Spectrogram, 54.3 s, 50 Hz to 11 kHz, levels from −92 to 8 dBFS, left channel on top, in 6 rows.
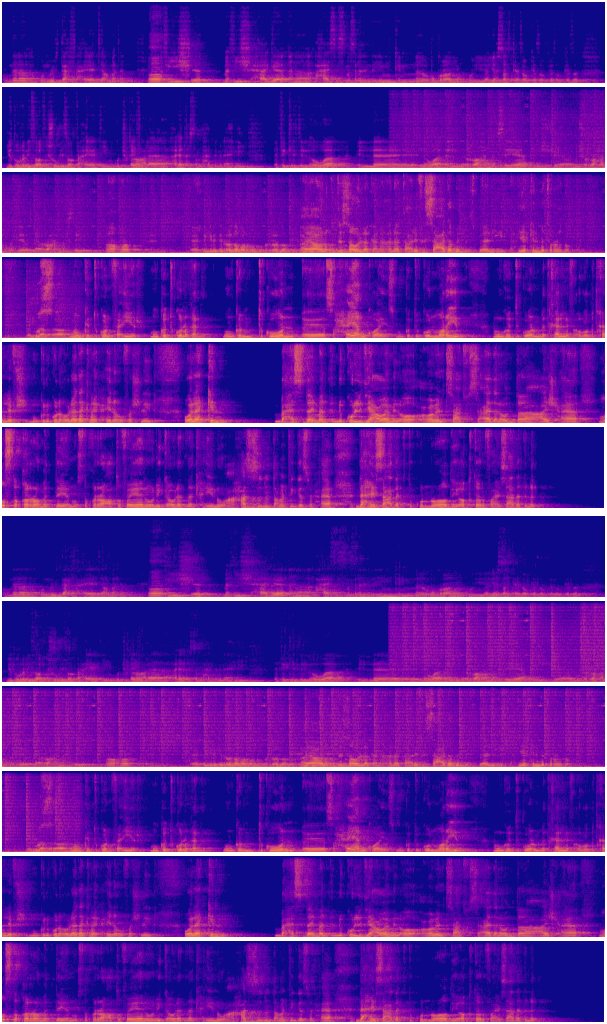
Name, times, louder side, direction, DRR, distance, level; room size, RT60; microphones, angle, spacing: voice 1, 0.0-1.9 2.3-3.0 3.3-8.6 9.1-12.7 13.1-19.4 20.2-20.5 20.9-23.3 27.5-28.2, left 1 dB, 85° left, 5 dB, 6.2 m, -35 dB
sound 1, 14.8-28.3, right 1 dB, 35° right, 3.6 m, -37 dB
voice 2, 19.6-20.1 22.6-26.6 27.2-27.3 27.6-27.9 28.2-30.2 30.5-34.1 34.3-39.6 40.3-53.2, left 2 dB, 55° left, 6 dB, 0.9 m, -29 dB
25.5 x 18.0 x 9.4 m, 0.99 s
head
